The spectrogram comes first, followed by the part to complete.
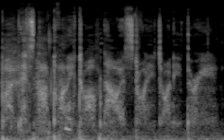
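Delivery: soft, hushed whisper. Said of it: "listen to your whispering".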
